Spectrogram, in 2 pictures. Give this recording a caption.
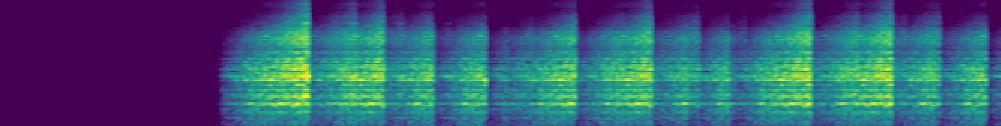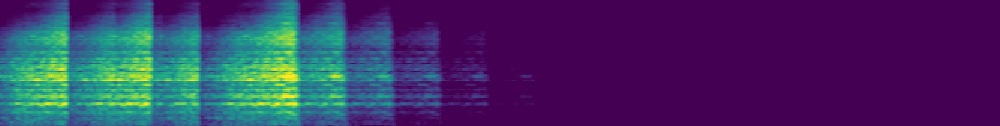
Stereo Echo ping-pong
Echo, FX, ping-pong, Stereo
